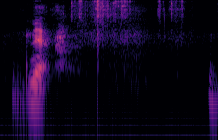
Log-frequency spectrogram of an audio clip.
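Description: A short spoken syllable, then faint light rattling and scratching as a hand writes with a pencil in a paper workbook.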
